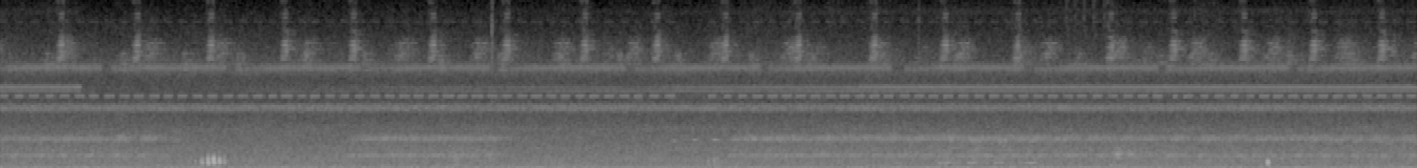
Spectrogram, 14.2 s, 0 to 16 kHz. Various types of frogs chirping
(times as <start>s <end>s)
0.1s 2.4s, 6.4s 14.1s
